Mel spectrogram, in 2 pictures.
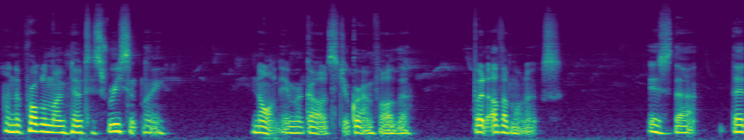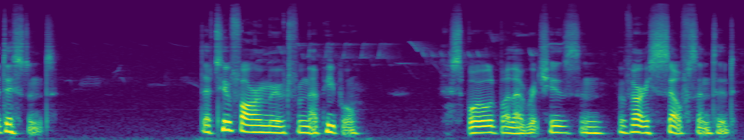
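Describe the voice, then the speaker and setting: A man acts out a courteous male envoy of the crown in a fantasy audio roleplay. His voice sits a little high for a man and often creaks into fry, recorded close and dry. He chooses his words with hesitation and earnestly, gently persuades. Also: steady tone, normal speed, dry recording. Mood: reassuring, earnest. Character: polite, earnest male royal envoy seeking a lost heir.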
